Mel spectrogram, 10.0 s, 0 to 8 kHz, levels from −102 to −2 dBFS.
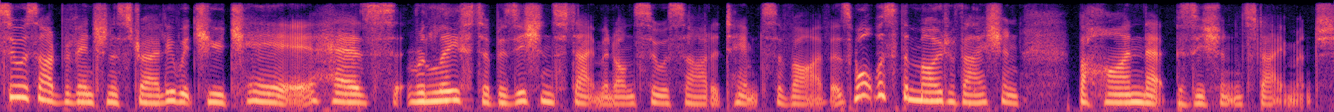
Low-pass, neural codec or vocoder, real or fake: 7.2 kHz; none; real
